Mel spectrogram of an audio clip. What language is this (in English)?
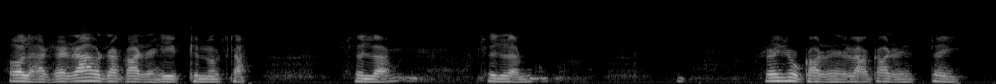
Finnish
